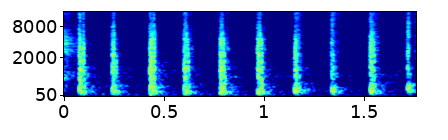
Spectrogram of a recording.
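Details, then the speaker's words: Tesla Model Y driver-side B-pillar seat belt height adjuster after fabric-tape fix: evenly spaced dull taps, about five a second, short and damped, no buzz or rattle; muted versus before, still moves up and down. "Definitely sounds muted by comparison to before. Still goes up and down. It's good."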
